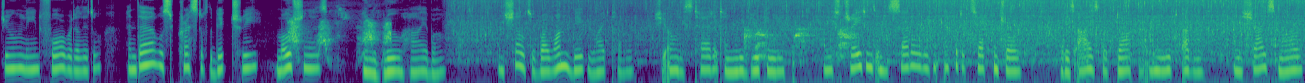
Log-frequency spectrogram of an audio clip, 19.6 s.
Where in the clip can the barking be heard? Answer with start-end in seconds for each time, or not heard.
4.3-5.9, 11.2-12.9.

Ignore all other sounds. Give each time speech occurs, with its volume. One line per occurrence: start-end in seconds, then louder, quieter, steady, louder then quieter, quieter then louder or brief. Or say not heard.
0.0-19.5 steady.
